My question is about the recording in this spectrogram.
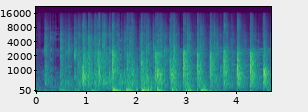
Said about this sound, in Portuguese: Vamos agradecer isso com uma salva de palmas?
